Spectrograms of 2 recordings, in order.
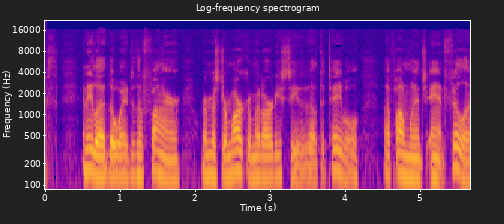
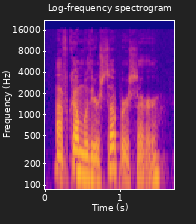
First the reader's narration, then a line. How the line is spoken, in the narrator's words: she said quietly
